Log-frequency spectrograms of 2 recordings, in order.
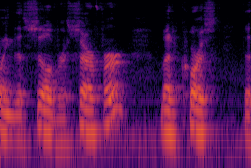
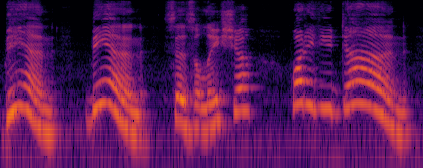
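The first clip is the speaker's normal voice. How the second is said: alarmed cry; 10 semitones higher, 3 dB louder than usual. Acted. Alicia cries out in shock.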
